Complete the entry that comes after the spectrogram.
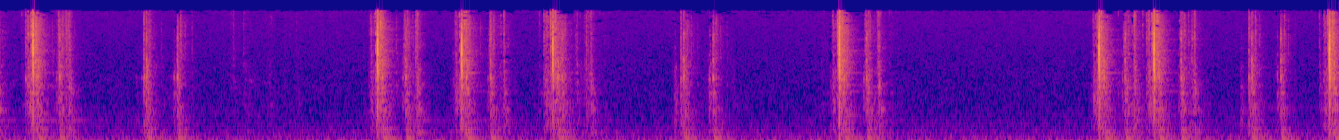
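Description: Fingertips tap the round keys of a vintage metal manual typewriter, producing bright, sharp key strikes with very short decay. The strikes come in irregular clusters separated by brief pauses, with almost no low-end body.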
